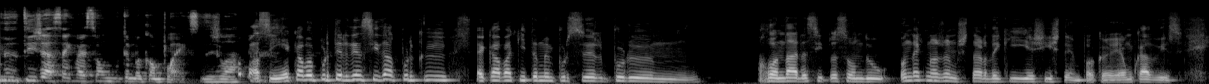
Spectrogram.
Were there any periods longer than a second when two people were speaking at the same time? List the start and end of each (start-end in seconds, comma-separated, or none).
none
